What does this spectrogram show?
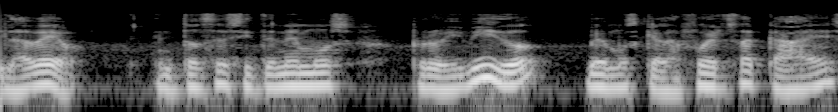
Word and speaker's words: prohibido: pero hoy pido atención muchos hablantes si pedimos que se paren esta palabra en sílabas dirían pro y me do sin embargo según la academia para efectos de si la veo esta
